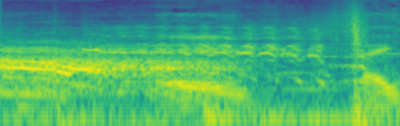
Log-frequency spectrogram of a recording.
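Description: A horse whinnying: one long call that falls in pitch and ends in a wavering tail about a second and a half in.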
